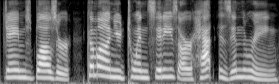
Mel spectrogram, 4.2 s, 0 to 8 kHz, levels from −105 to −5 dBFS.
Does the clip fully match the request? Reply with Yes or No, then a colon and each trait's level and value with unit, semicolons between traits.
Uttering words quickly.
No: average, 160 wpm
